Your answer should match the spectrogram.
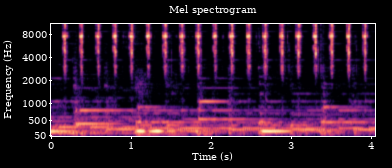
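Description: Countdown stopwatch ticking, a fast, even run of several ticks a second, over soft background music with held notes.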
